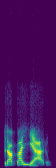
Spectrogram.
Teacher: A sílaba tônica será lha, certo? É ela que nós devemos pronunciar com mais força.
